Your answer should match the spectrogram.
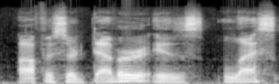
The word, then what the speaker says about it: Dever: So he said my name correctly. He said Dever.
